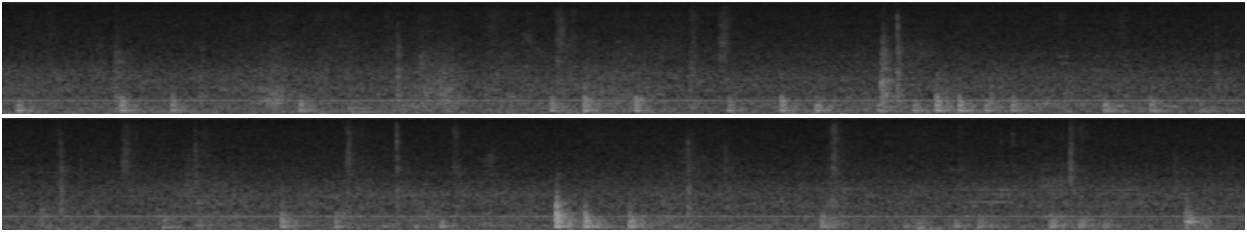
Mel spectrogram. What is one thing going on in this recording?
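A marker squeaks and taps against a whiteboard.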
